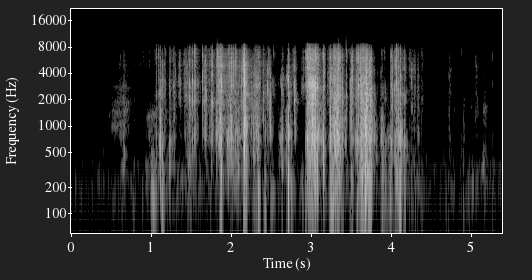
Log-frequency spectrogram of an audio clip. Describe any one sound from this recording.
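A plastic wrapper crinkles and tears as hands open a pack.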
